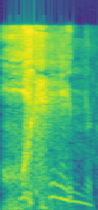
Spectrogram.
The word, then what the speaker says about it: Joaquin: Oh, Joaquin. Oh. Anybody with a silent J in the beginning of their name Joaquin.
